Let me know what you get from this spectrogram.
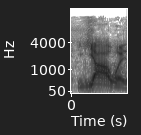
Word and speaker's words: Yahweh: four letters, YHWH. Yahweh. We believe it's pronounced Yahweh, sometimes rendered Jehovah.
